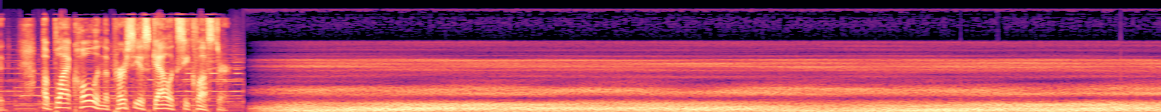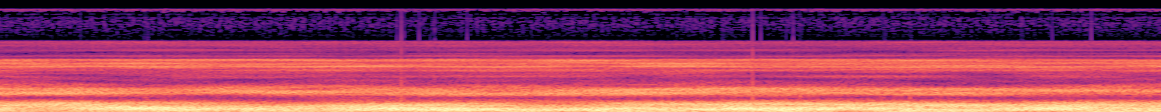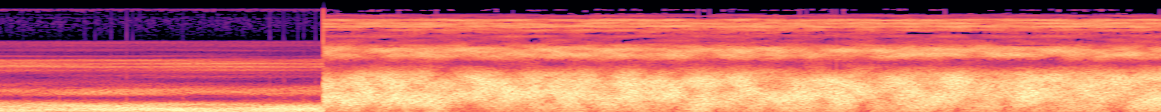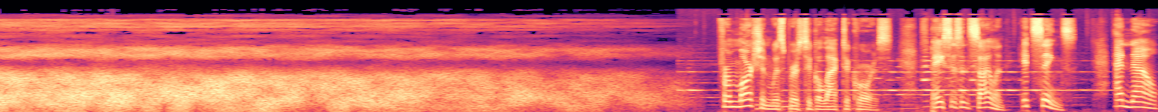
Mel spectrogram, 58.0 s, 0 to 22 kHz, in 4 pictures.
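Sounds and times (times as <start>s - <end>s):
deep low drone: 3.0s - 53.2s.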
